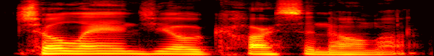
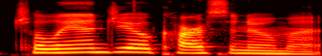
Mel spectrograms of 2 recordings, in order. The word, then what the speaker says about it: cholangiocarcinoma: It's also World Chola Angiocarcinoma Day, which is a type of cancer that develops in the bile ducts and around the liver, also affects the gallbladder.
